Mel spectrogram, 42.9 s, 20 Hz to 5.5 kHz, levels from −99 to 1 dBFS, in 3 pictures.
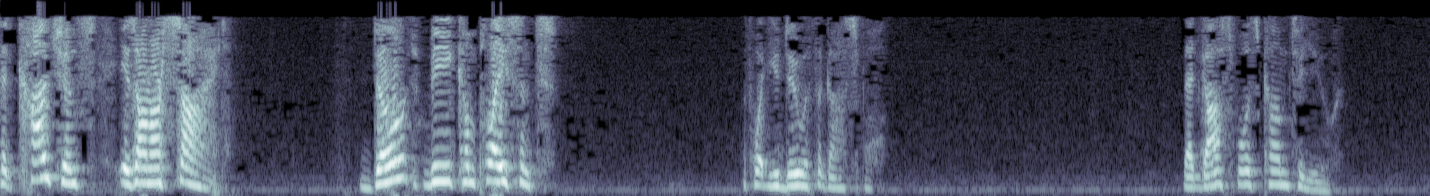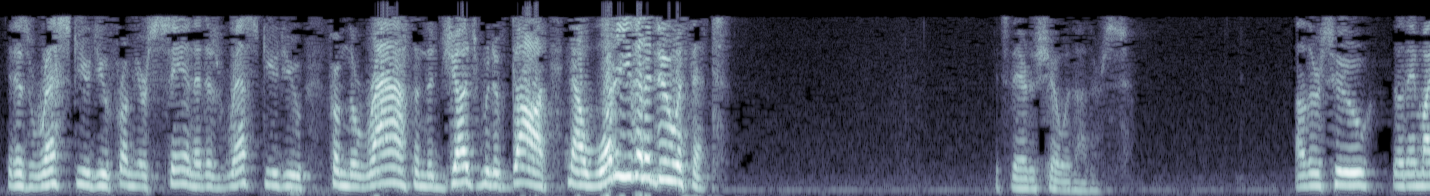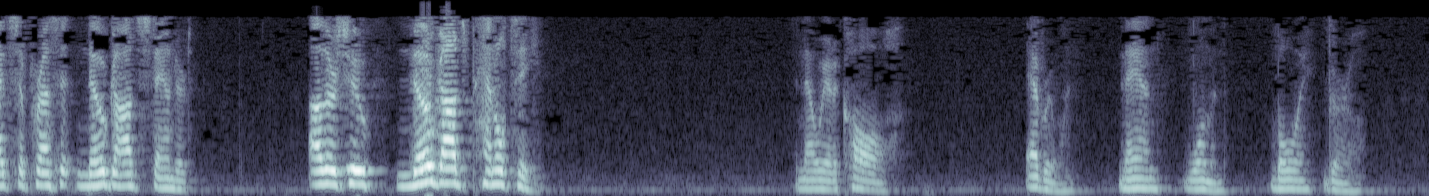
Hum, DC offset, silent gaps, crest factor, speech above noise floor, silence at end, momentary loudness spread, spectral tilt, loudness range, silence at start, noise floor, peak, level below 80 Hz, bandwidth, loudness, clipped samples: none; under 0.1%; none; 16 dB; 40 dB; 0.7 s; 20 LU; -9.5 dB/octave; 17 LU; 0 s; -54 dBFS; 0 dBFS; -52 dBFS; 5.4 kHz; -14 LUFS; under 0.1%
